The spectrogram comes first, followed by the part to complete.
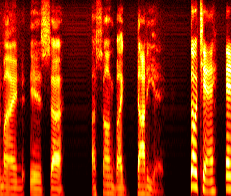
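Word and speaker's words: Gotye: It's pronounced Gautier.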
